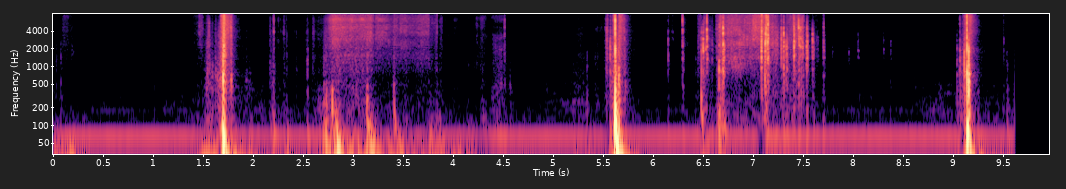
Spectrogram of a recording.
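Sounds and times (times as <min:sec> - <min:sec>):
rummaging through DVDs: 0:01.5 - 0:04.6, 0:05.4 - 0:07.8.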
